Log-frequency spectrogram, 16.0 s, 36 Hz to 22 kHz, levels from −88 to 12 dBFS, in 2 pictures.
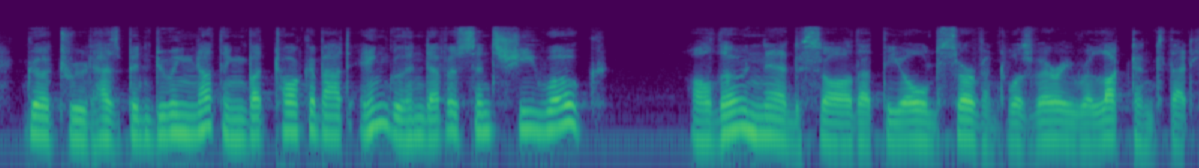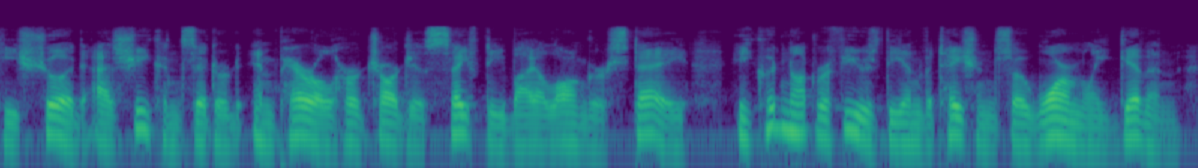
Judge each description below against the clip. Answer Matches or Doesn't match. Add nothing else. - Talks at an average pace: Matches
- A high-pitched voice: Doesn't match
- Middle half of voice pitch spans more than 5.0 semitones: Matches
